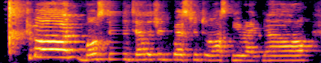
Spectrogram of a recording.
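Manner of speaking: high, drawn-out urging come on; coaxing call. Acted. Urging the silent audience to speak, high coaxing call. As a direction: egg the audience on to answer.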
